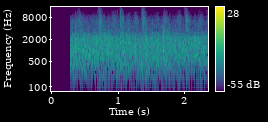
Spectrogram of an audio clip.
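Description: Large audience applauding, a steady dense clapping that cuts in abruptly just after the start.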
